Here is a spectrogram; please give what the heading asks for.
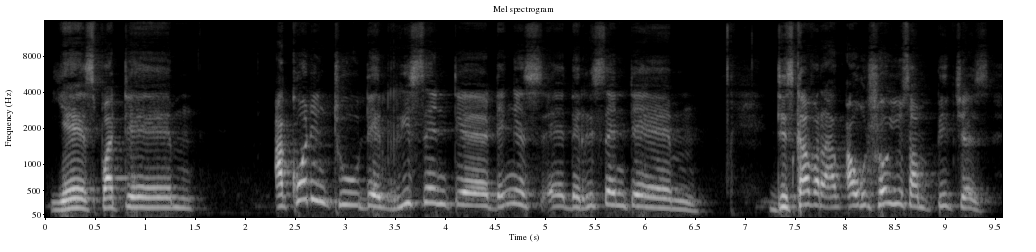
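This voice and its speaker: With a high-pitched, expressive voice and a dark tone, a Xhosa-speaking South African man calls in to a casual live chat. He talks haltingly, restarting often and leaning on fillers.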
